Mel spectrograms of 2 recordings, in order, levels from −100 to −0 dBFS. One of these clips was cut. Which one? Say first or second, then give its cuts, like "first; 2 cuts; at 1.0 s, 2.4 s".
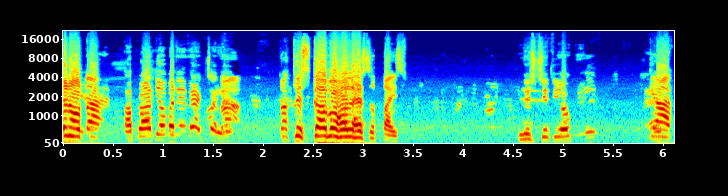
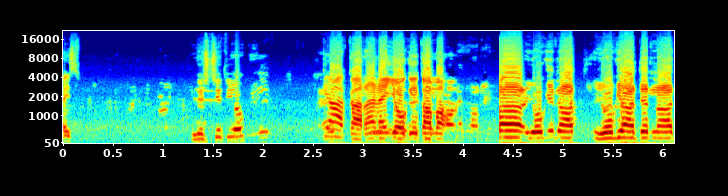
second; 1 cut; at 4.3 s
